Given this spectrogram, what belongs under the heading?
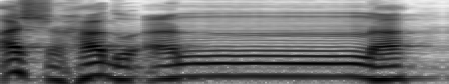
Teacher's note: আশহাদু আন্না নুনে ওয়াজিব গুনাহ করবেন অবশ্যই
